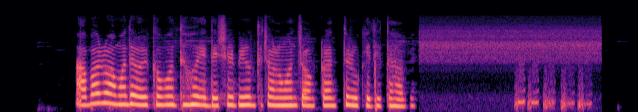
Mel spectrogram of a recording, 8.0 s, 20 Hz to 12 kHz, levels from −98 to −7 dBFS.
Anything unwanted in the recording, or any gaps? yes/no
yes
